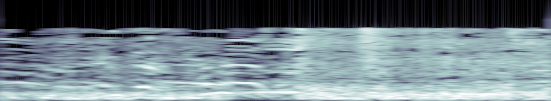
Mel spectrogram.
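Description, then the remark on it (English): Belgian police fire tear gas canisters at yellow-vested protesters near the country's government offices and parliament, with sharp, gunshot-like pops amid a dense, roaring wash of crowd noise and shouting, steady and loud throughout. “Belgian police are firing tear gas and water cannons at storm-throwing yellow-vested protesters near the country's government offices and parliament.”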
